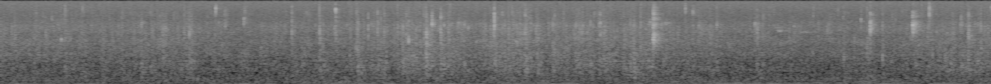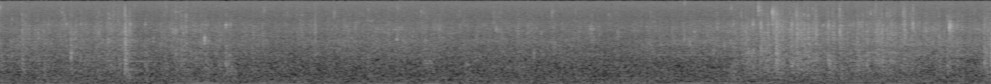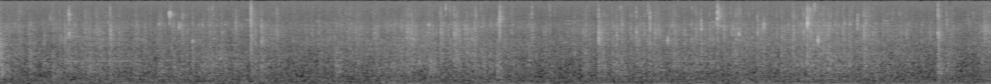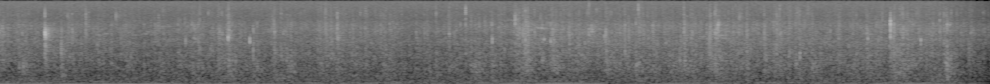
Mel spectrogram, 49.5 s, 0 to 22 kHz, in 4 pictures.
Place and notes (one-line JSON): {"title": "stromboli, ginostra - rain and wind", "date": "2009-11-05 11:28:00", "description": "rainy day, aggressive sirocco winds tortouring nerves", "latitude": "38.79", "longitude": "15.19", "altitude": "94", "timezone": "Europe/Rome"}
